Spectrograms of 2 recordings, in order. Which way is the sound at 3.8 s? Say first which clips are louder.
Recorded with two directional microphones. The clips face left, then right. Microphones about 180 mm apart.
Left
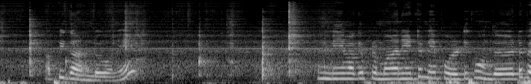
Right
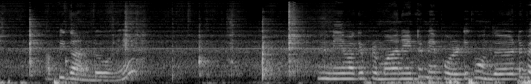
Left 4 dB; 50° left (ahead or behind).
